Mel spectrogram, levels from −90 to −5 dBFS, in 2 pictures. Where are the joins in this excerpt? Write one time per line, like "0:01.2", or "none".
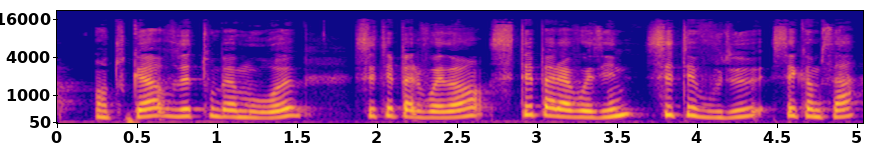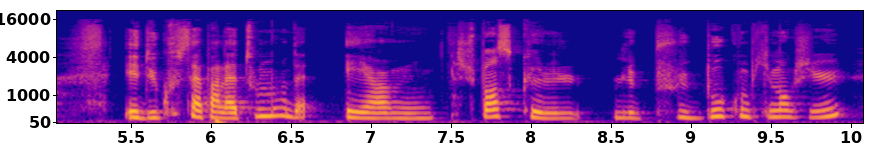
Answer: none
